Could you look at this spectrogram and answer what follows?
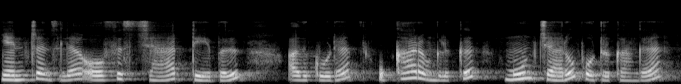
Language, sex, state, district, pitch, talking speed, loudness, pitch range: Tamil, female, Tamil Nadu, Nilgiris, 215 Hz, 90 wpm, -16 LUFS, 195-255 Hz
